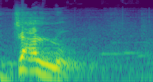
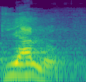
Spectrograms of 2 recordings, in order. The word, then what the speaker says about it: Jallow: far as i'm concerned it is jallow and not dialogue you know so those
